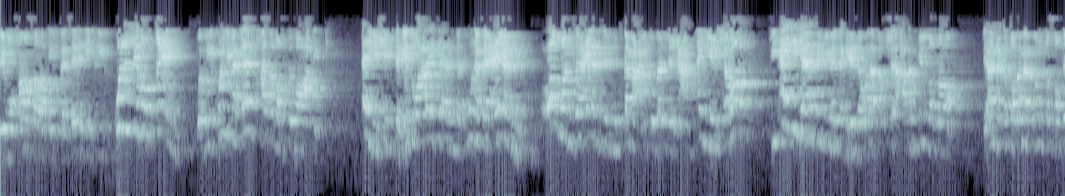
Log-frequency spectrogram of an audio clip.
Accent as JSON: {"language": "Arabic", "country": "Egypt", "said": "وحتى بلدنا مصر"}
